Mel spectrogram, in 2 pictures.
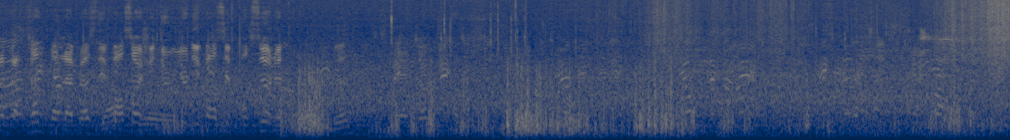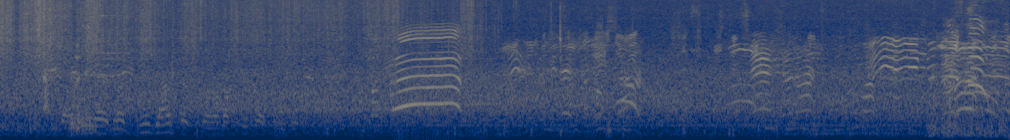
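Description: Indistinct shouts and voices of players and spectators carrying across an outdoor soccer field, with one short, clear high-pitched shout about fourteen seconds in.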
